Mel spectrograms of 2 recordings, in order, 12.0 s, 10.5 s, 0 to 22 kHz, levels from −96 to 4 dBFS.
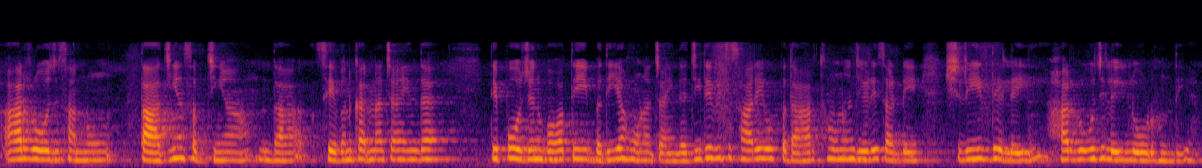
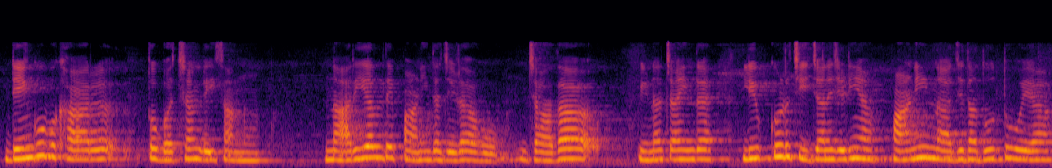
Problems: background sounds at intervals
